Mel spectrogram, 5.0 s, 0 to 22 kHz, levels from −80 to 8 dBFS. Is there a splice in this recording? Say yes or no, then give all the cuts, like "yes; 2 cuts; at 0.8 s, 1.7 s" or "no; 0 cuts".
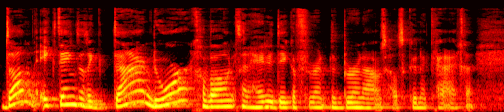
yes; 2 cuts; at 2.4 s, 3.3 s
